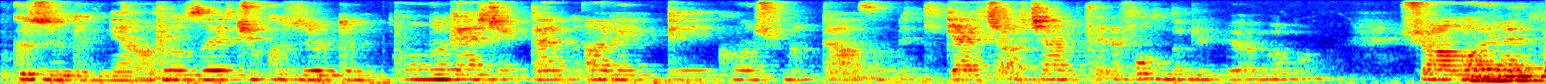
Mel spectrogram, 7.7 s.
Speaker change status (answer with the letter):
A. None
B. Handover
B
